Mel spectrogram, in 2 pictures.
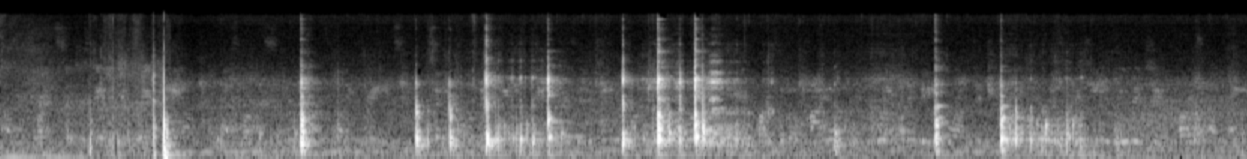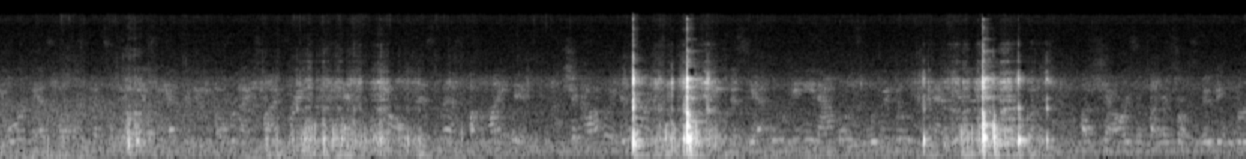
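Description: A knife cutting a scrambled-egg patty in a bowl: irregular sharp clinks and taps of the blade against the bowl, some in quick clusters, over a faint low steady hum.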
